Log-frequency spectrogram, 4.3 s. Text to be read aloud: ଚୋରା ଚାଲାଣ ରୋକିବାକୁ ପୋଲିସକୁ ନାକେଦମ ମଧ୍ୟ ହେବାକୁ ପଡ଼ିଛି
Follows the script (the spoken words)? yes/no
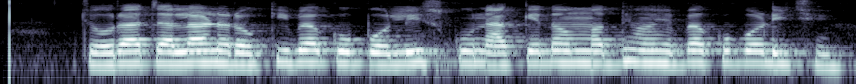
yes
